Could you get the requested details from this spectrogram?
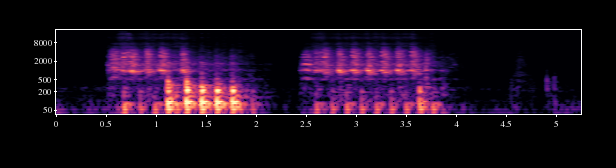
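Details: Kawasaki KZ440 project bike after new spark plugs, a newly charged battery, and timing and tappet adjustments: it starts on choke but fires raggedly in two cranking bursts, never settles into an idle, and dies each time.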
